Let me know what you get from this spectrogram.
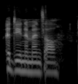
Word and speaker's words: Idina Menzel: How do you say her name? – Idina Menzel.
